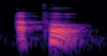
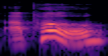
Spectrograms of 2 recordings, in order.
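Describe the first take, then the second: First: Apo falling on the second syllable; downward inflection. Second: Apo with a raised, louder second syllable; wrong inflection. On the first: Teacher shows the grave accent on apo, downward inflection. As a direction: let the end of apo drop down. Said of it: "coming downward like that". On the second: Teacher shows students what to avoid, apo inflected upward. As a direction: say apo lifting up on the end. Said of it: "instead of apo". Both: Shown as a demonstration.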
